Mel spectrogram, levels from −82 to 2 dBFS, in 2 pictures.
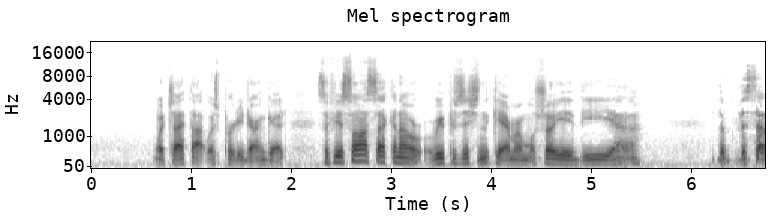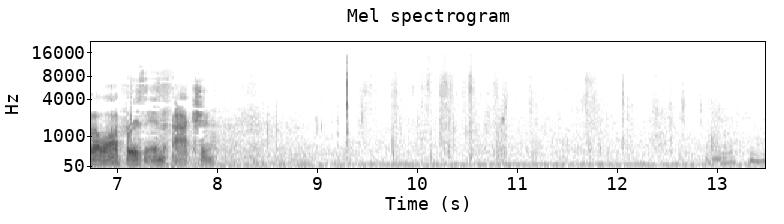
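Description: From 4.80 to 8.80 s the adaptive stream drops to a lower bitrate: treble vanishes above about 11.1 kHz, consistent with low-rate HE-AAC, switching abruptly without a gap.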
